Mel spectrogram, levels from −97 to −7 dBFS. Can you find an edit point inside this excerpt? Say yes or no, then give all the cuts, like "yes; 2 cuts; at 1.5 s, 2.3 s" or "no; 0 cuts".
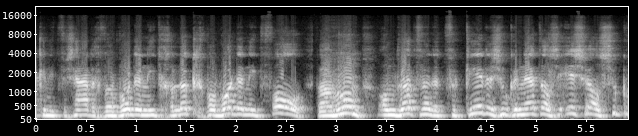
yes; 1 cut; at 2.8 s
